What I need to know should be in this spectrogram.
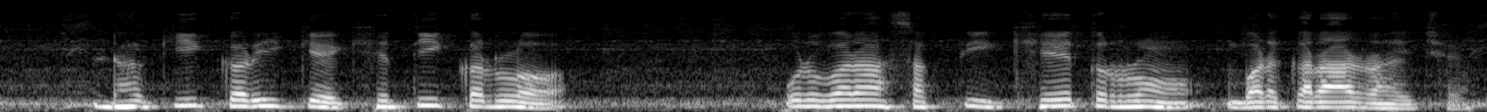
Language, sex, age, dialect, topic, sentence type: Maithili, male, 51-55, Angika, agriculture, statement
